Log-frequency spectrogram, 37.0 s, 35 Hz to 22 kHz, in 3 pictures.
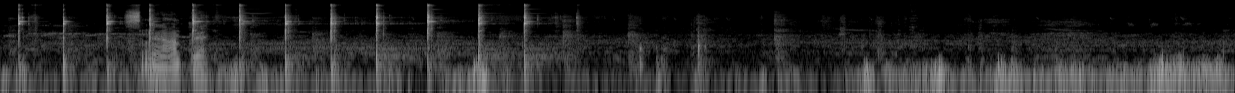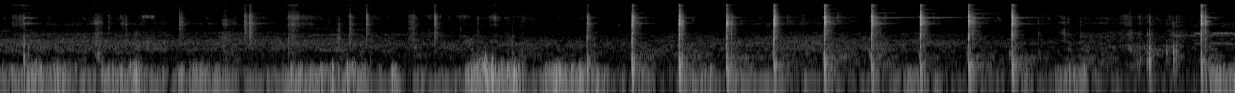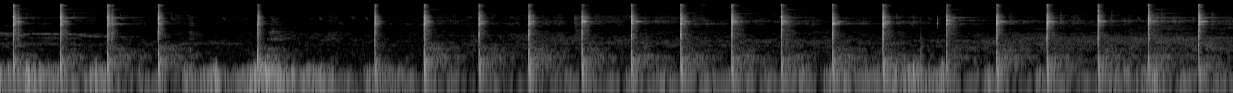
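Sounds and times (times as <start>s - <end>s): hammer striking steel bar: 0.2s - 5.8s, 18.7s - 22.7s, 24.4s - 26.5s, 28.4s - 37.0s.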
